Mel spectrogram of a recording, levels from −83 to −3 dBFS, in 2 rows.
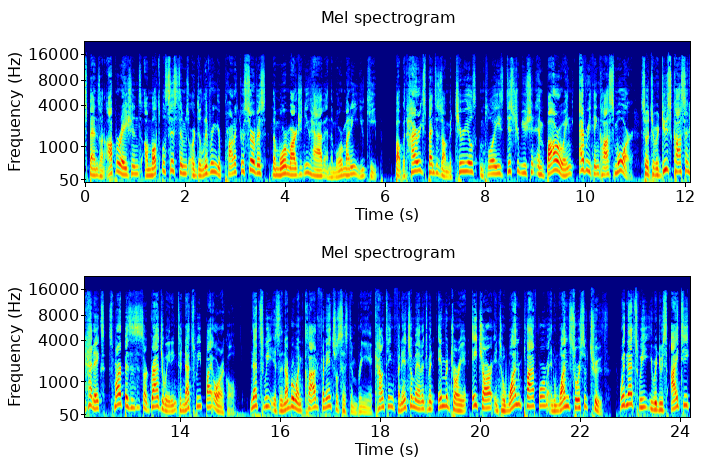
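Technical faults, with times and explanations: Nothing stood out on listening to this speech recording.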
